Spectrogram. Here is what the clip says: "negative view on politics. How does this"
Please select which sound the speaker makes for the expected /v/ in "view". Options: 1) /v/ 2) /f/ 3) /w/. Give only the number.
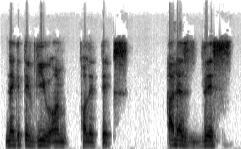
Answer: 1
